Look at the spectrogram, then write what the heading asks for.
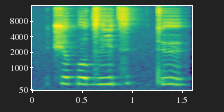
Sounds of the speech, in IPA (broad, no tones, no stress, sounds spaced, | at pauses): t͡ʃ ɵ p o d͡z ĩ t͡s | tʼ ʉ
